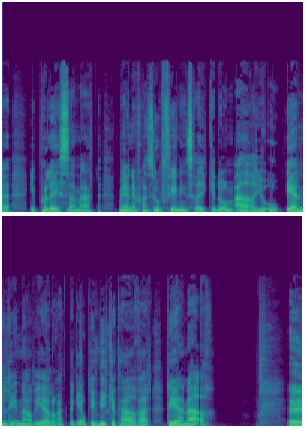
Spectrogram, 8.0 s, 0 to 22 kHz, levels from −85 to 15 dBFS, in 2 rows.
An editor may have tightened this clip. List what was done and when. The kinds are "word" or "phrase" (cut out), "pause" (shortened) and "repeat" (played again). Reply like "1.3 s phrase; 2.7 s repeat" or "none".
1.3 s word; 5.1 s word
